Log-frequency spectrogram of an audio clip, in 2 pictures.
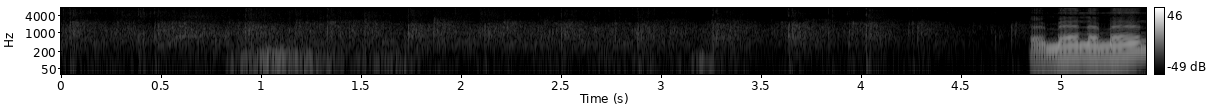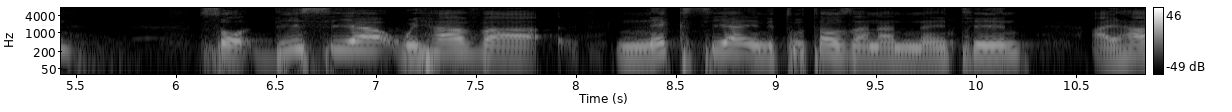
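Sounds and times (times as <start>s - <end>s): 
audience clapping: 0.0s - 5.0s
speech: 4.8s - 5.6s, 6.2s - 10.8s.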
